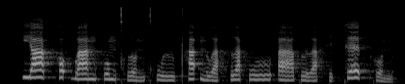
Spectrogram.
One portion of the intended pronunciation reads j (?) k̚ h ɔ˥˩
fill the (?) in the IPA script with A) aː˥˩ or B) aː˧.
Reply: A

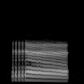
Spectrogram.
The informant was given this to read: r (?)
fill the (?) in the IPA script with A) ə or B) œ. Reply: B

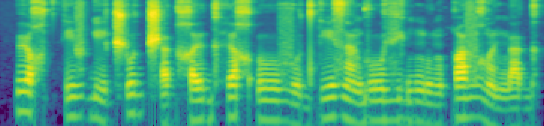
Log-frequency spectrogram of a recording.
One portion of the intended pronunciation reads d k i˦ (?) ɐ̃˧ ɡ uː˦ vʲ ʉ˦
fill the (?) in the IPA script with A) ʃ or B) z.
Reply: B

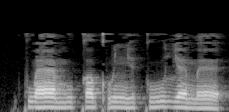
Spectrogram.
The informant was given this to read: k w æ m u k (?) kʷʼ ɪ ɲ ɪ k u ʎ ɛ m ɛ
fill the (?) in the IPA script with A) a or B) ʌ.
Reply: B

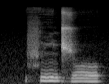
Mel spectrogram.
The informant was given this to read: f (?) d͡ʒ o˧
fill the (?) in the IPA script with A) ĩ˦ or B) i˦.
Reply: A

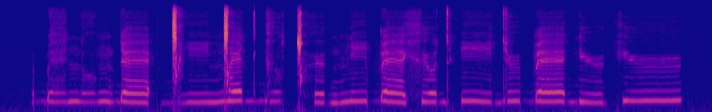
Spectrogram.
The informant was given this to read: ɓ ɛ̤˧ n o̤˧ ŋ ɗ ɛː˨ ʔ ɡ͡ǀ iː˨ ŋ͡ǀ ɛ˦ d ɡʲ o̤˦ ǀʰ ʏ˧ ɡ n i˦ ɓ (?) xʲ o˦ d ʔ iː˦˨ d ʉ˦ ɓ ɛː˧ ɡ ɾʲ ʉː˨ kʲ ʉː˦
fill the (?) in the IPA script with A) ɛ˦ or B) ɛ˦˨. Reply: B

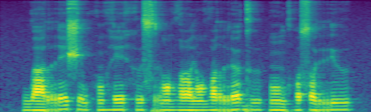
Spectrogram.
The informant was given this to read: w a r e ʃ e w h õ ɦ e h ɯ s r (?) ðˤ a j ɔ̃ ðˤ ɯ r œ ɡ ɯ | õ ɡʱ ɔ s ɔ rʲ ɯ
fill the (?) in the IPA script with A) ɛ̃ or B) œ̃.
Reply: B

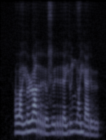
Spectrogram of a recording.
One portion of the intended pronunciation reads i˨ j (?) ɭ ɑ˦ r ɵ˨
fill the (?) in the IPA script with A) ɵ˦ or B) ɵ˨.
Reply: A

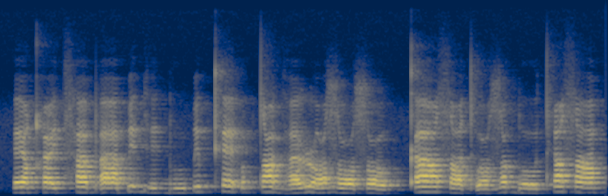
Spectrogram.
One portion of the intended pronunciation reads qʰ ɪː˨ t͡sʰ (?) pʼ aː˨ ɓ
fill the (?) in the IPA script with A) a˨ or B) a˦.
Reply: A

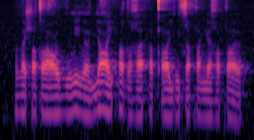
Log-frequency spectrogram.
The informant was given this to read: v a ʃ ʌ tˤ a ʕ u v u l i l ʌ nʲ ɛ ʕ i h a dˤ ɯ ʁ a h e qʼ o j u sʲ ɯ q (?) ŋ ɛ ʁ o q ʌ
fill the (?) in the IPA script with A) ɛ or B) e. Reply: A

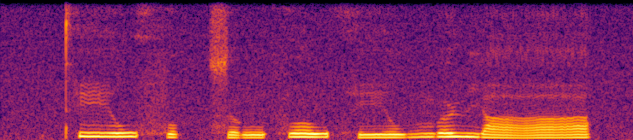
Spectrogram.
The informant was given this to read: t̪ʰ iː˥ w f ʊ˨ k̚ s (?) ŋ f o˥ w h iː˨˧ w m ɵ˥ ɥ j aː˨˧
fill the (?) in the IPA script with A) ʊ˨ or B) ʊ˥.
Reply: A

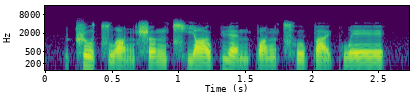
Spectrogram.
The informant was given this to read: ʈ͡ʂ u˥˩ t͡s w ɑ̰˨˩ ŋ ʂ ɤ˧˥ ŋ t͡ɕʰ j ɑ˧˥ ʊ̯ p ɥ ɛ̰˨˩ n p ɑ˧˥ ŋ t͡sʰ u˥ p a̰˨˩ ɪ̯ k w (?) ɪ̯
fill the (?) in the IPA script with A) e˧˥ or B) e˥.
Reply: B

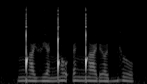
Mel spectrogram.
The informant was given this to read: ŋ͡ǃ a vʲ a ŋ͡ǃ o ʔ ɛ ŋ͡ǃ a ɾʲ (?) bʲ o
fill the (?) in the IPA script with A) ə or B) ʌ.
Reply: B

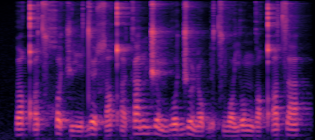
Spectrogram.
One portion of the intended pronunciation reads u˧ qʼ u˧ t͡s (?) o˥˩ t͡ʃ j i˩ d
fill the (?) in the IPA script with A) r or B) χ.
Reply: B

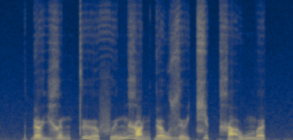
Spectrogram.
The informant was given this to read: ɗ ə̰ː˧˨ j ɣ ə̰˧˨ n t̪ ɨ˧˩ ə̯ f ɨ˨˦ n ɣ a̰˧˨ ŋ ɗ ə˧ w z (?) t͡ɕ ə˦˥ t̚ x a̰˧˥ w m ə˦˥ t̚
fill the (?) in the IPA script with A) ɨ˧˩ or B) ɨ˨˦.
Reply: A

